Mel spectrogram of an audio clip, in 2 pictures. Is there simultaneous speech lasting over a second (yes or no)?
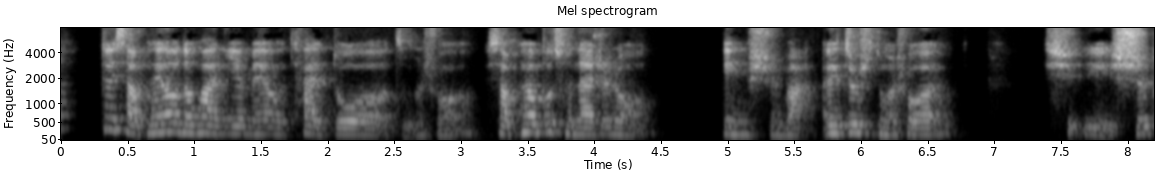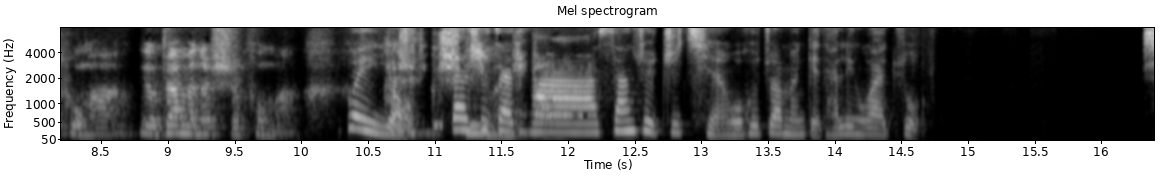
yes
